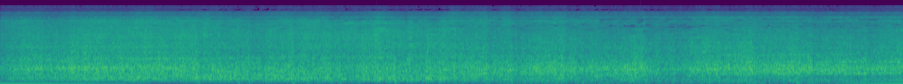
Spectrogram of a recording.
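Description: Milan metro train running on rails past the Gorgonzola depot, a loud, steady rumble and roar of wheels throughout, close by and without voices.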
